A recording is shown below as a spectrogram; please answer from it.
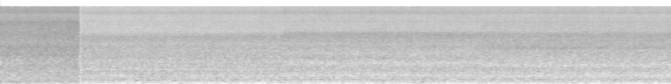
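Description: Steady rush of a shallow rocky stream flowing over stones. About a second in it turns slightly quieter and duller, then holds steady.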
